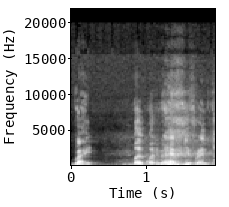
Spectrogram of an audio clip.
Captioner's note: laughter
